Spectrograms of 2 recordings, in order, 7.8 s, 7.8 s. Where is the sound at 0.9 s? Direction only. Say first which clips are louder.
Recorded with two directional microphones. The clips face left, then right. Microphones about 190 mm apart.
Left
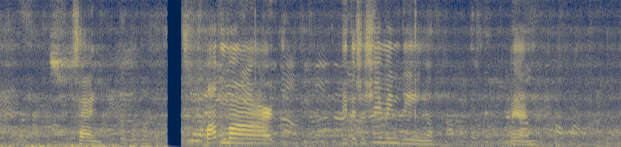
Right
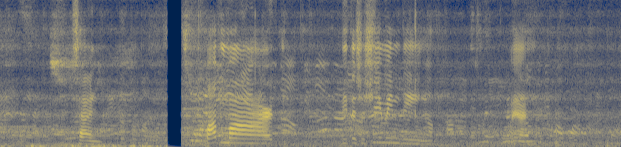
Left 1 dB; 20° left (ahead or behind).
